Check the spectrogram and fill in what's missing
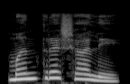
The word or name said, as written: ಮಂತ್ರಶಾಲೆ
